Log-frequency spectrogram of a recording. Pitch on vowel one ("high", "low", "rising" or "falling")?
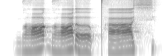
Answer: rising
